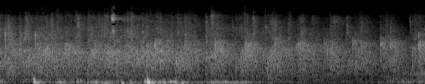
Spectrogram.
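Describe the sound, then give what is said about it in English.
Sustained audience applause for a woman who has just shared her testimony, a dense steady wash of many hands clapping at moderate loudness for several seconds, with a few louder individual claps standing out near the start. “First, let's give her a round of applause for sharing her testimony.”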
